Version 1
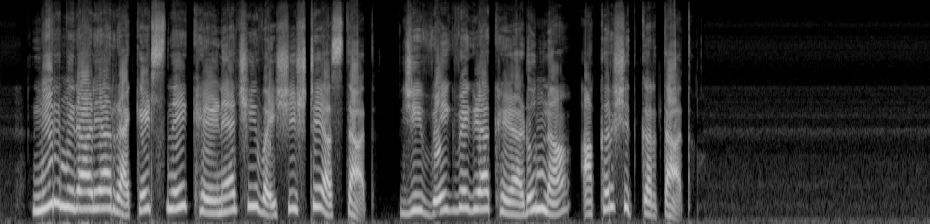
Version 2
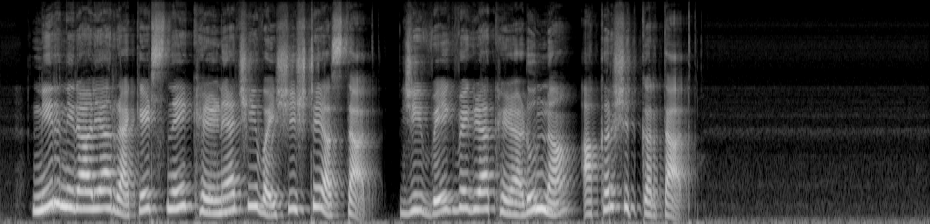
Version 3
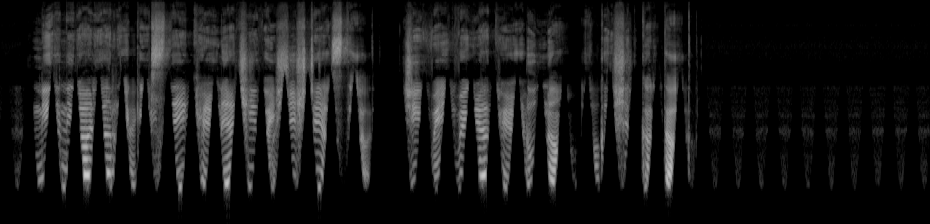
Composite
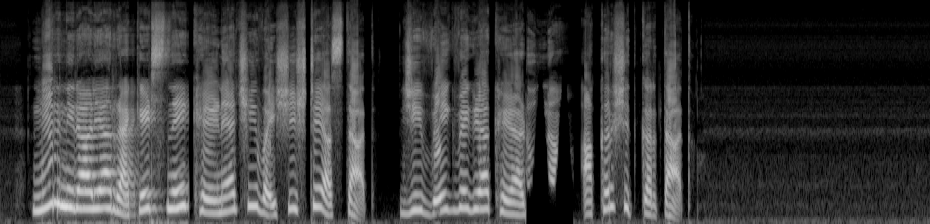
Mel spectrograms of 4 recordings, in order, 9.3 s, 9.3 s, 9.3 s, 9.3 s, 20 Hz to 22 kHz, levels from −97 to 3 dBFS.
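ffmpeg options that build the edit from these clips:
-filter_complex "[0:a]asplit=3[s0][s1][s2];[s0]atrim=end=0.572[s3];[1:a]atrim=start=0.568:end=1.882[s4];[s1]atrim=start=1.878:end=5.252[s5];[2:a]atrim=start=5.248:end=5.732[s6];[s2]atrim=start=5.728[s7];[s3][s4]acrossfade=d=0.004:c1=hsin:c2=hsin[s8];[s8][s5]acrossfade=d=0.004:c1=hsin:c2=hsin[s9];[s9][s6]acrossfade=d=0.004:c1=hsin:c2=hsin[s10];[s10][s7]acrossfade=d=0.004:c1=hsin:c2=hsin"

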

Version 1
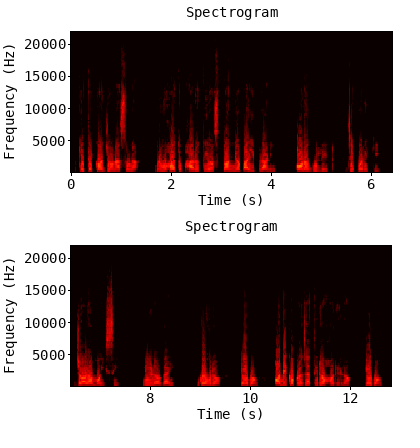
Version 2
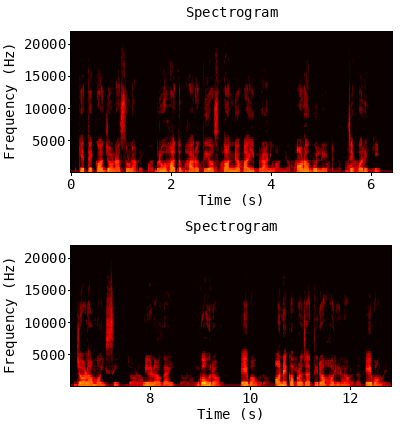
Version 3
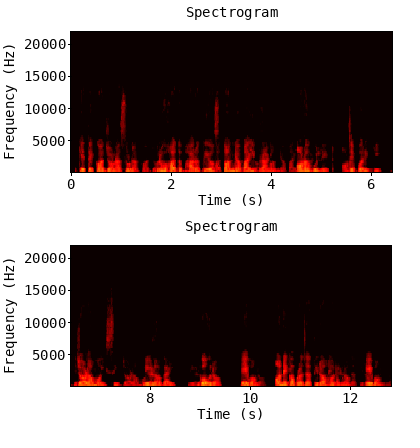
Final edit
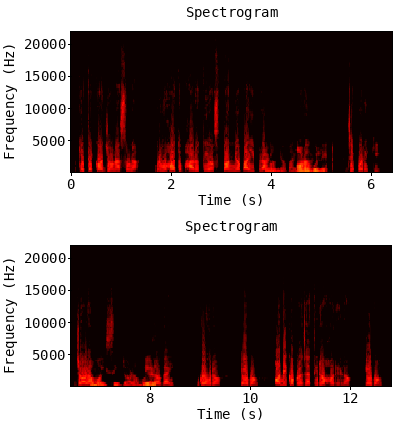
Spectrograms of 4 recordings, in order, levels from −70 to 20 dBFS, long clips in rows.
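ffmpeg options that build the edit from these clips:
-filter_complex "[2:a]asplit=2[s0][s1];[0:a]asplit=3[s2][s3][s4];[s2]atrim=end=3.872[s5];[s0]atrim=start=3.868:end=5.072[s6];[s3]atrim=start=5.068:end=6.802[s7];[s1]atrim=start=6.798:end=8.112[s8];[s4]atrim=start=8.108[s9];[s5][s6]acrossfade=d=0.004:c1=hsin:c2=hsin[s10];[s10][s7]acrossfade=d=0.004:c1=hsin:c2=hsin[s11];[s11][s8]acrossfade=d=0.004:c1=hsin:c2=hsin[s12];[s12][s9]acrossfade=d=0.004:c1=hsin:c2=hsin"

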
